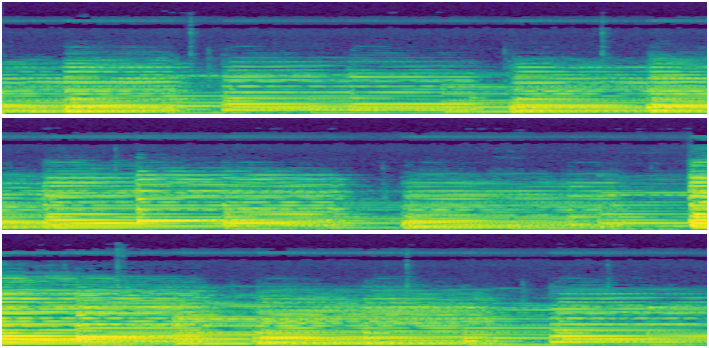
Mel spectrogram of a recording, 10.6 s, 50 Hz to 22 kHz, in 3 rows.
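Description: Baldwin Hamilton H396 baby grand piano being played: slow, sustained chords, each left to ring before a new one is struck about every second or so, with the loudest chord about seven seconds in.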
